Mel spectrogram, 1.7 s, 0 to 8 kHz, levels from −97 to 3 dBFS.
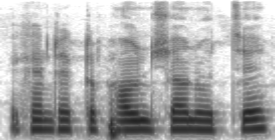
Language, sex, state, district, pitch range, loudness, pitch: Bengali, male, West Bengal, Alipurduar, 145-155 Hz, -17 LUFS, 150 Hz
